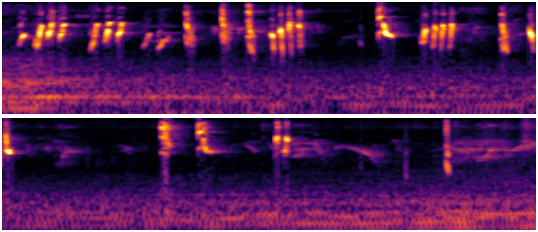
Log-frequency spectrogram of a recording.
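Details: Greater green leafbird master song for training songbirds: lively bursts of rapid chirps and chatters, loud whistled downslurs, and quieter scattered notes across a long varied phrase.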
